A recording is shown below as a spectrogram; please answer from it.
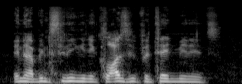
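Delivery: put-on killer robot voice. Joking about meeting oneself in the mirror: Terminator voice. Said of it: "you sound so much like him".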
